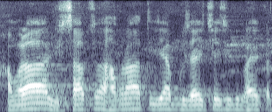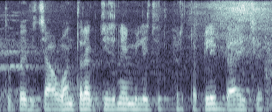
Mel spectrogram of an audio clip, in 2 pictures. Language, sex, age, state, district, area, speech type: Maithili, male, 45-60, Bihar, Supaul, rural, spontaneous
